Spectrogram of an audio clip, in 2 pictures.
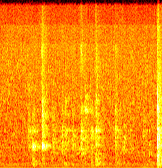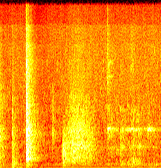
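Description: A few light clicks, then two sharp knocks about half a second apart and a short rustle, over a steady low electrical hum.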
